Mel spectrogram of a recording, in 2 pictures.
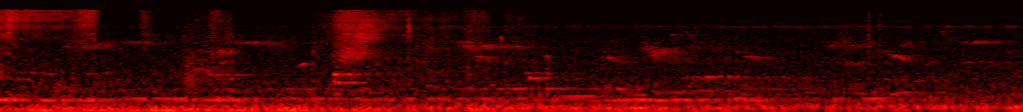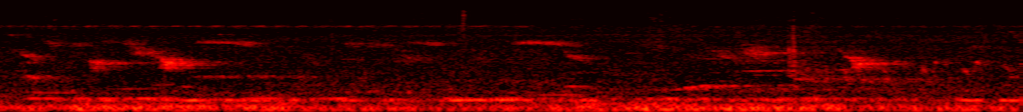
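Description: Faint chirping of small birds in the background, many short scattered calls over a low steady rumble.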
